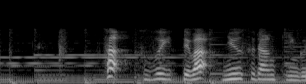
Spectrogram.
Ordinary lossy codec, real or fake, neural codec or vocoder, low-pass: none; real; none; 5.4 kHz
